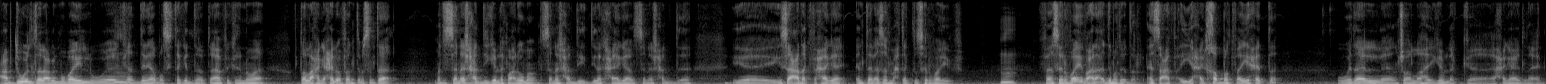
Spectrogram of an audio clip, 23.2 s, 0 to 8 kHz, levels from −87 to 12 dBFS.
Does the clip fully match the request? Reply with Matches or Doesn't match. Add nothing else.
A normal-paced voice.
Doesn't match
